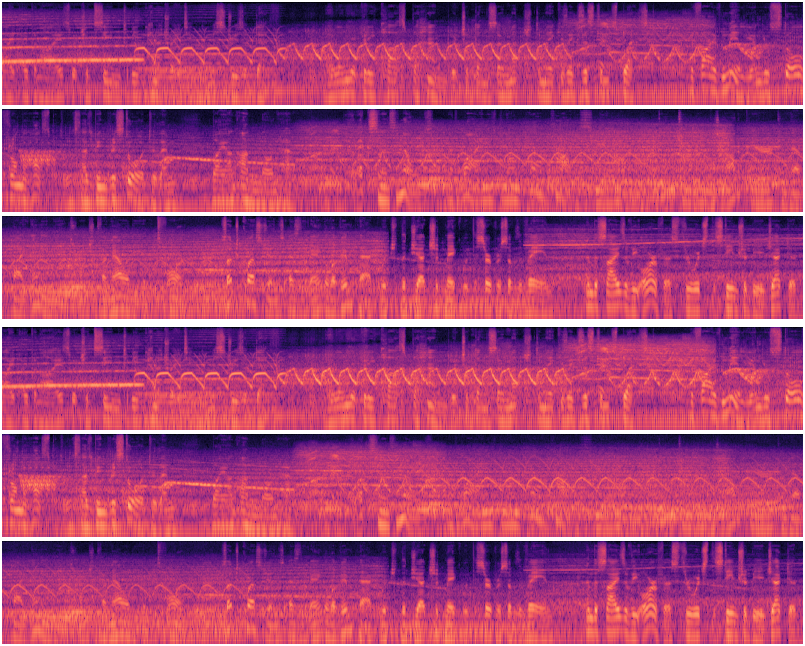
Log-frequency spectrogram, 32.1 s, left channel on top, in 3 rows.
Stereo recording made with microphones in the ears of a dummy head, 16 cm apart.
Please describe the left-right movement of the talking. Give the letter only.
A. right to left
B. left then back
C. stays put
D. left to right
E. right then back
B.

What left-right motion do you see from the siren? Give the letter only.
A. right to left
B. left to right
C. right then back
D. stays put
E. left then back
B.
